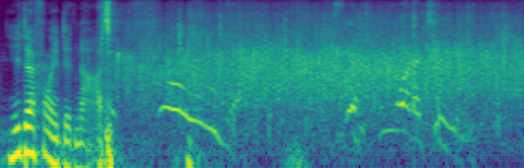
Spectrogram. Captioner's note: audience applauding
